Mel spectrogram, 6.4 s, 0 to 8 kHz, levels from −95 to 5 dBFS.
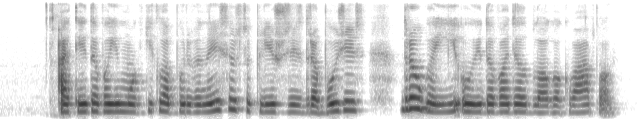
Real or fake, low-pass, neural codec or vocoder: real; 7.2 kHz; none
